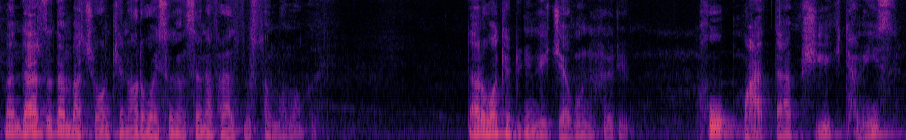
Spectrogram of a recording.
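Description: A man from Iran, a cleric, telling a story in a sermon, dropping to hushed asides and then rising to loud, emphatic declarations. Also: mid-range voice, breathy edge.

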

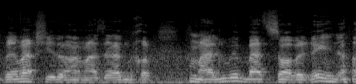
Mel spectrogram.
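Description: A man's voice: lowish voice, steady tone, noisy background, close to an everyday voice. An actor playing an eager, apologetic older man starting his first day as a taxi driver. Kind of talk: TV series acting.

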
